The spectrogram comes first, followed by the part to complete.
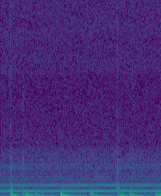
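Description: Near silence: a steady faint low hum, with about six soft, very low thumps scattered through it.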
